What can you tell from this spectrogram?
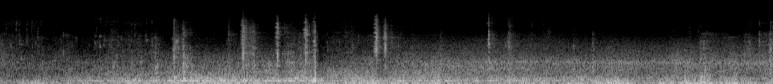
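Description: Wind buffeting the microphone over water lapping around a kayak. A steady low hum runs from about a second in until past six seconds, and a handful of sharp clicks come in the middle while a hooked fish is played on a spinning rod.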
